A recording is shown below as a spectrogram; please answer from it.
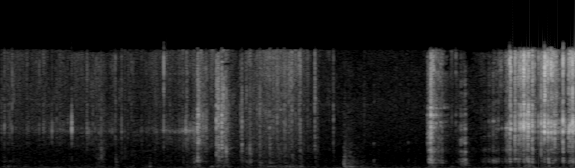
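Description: A utility blade scrapes a solid translucent red glycerin soap bar held in the hand, shaving it into flakes. The result is a series of irregular, crisp, high-pitched scraping strokes with a crinkly, tearing texture, quiet at first and growing into a denser, brighter shaving sound at the end.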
